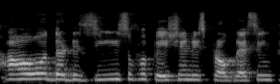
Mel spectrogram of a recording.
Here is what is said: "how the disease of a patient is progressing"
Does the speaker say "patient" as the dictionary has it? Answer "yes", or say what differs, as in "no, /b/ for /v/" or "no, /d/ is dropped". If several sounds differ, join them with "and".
yes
